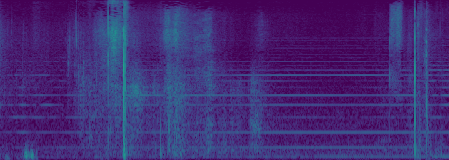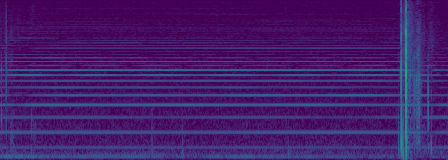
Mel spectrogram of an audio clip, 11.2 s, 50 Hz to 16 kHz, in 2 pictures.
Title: 2010 Tundra Humming Sound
